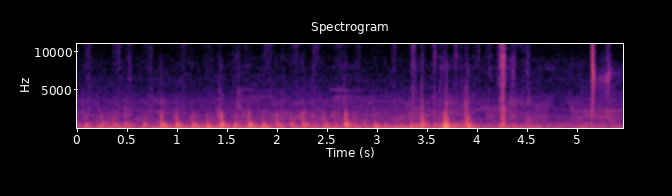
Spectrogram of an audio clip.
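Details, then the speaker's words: Suspected bad CV axle worked back and forth by hand, showing excess play in its length adjustment: a quick run of light clunks about three a second; a worn outer CV joint. "and that's a usually bad indicator of a worn a cv axle on the uh outer boots"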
